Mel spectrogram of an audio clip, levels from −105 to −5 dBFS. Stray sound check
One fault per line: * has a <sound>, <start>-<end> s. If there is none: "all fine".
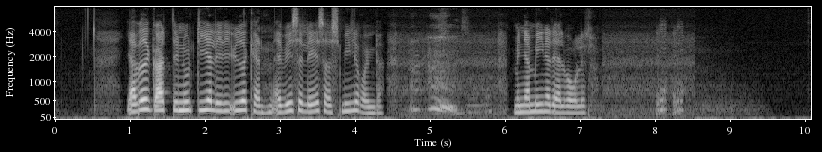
* has a throat clearing, 4.7-5.8 s
* has a laugh, 8.0-8.4 s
